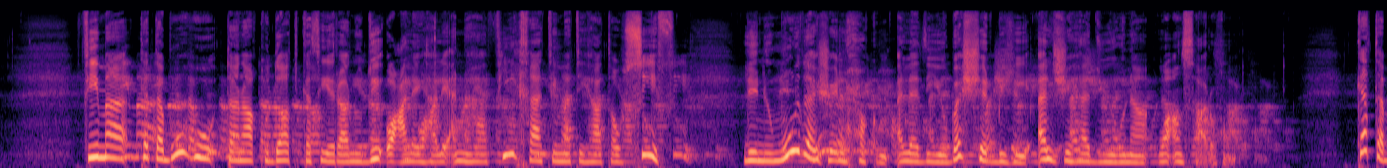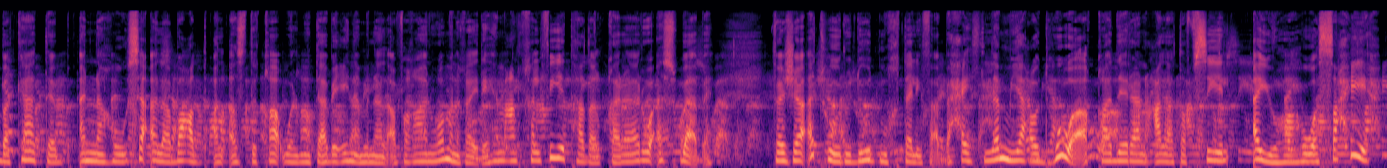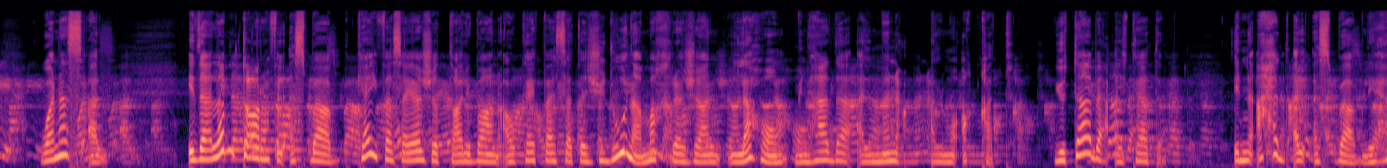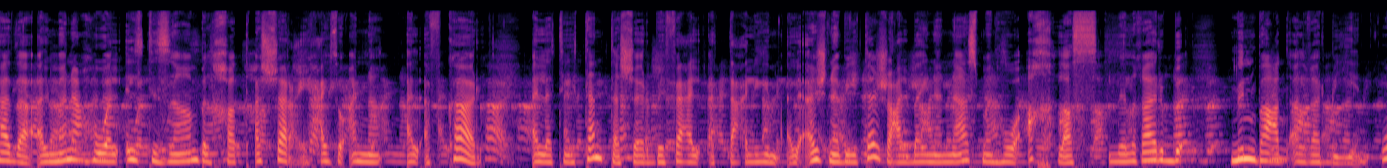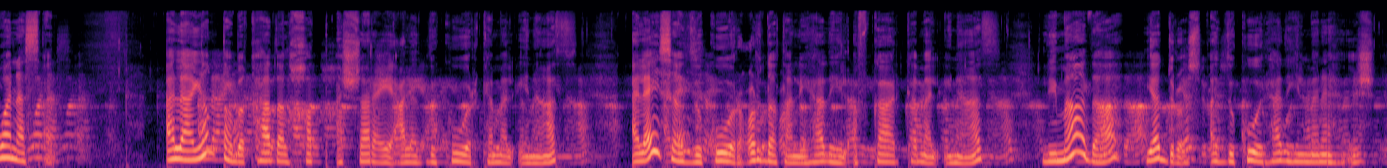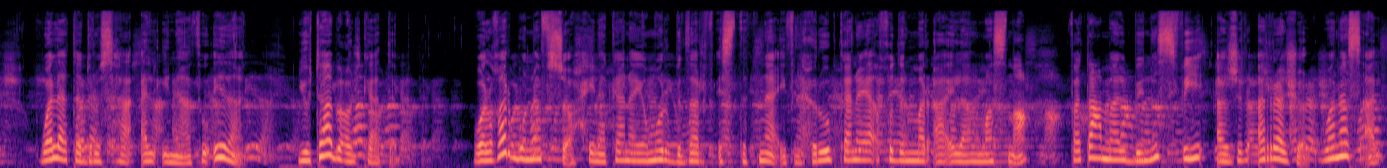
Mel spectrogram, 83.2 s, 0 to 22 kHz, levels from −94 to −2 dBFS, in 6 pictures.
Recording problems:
echo of what is said; strong; throughout; 310 ms later, 10 dB below the speech

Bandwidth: 16 kHz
